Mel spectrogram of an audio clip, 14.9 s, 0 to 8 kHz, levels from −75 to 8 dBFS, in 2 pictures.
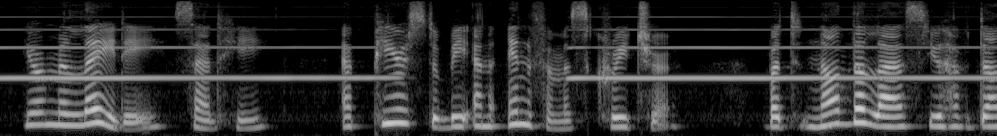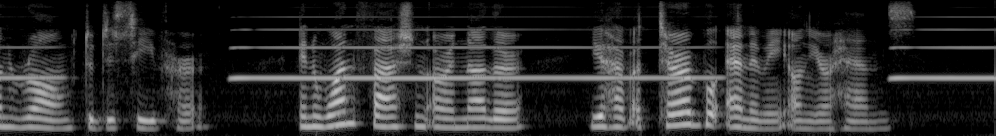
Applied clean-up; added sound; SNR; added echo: none; Wind instrument, woodwind instrument; 6 dB; none.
